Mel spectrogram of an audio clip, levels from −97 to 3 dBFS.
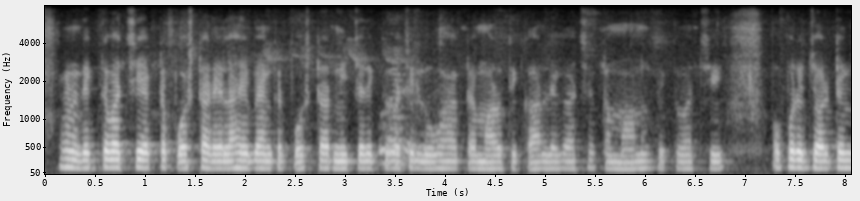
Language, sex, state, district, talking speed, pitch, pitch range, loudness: Bengali, male, West Bengal, Dakshin Dinajpur, 180 wpm, 125 Hz, 125-135 Hz, -17 LUFS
